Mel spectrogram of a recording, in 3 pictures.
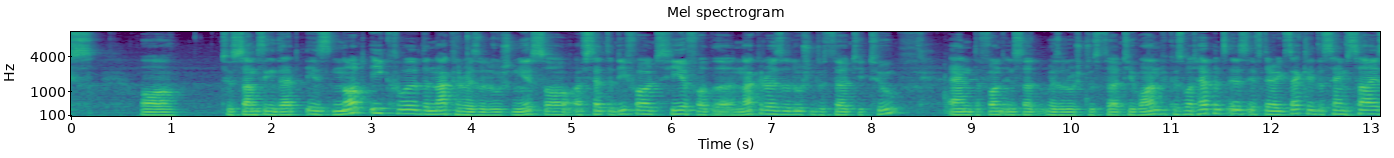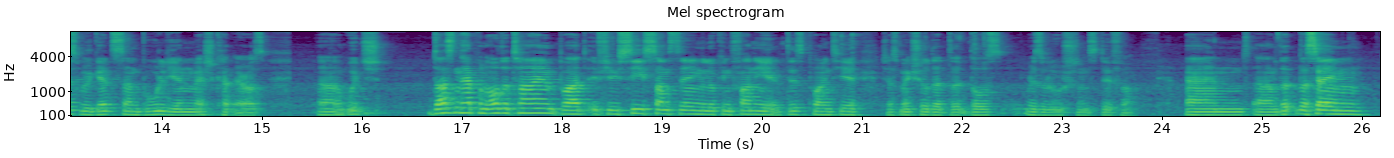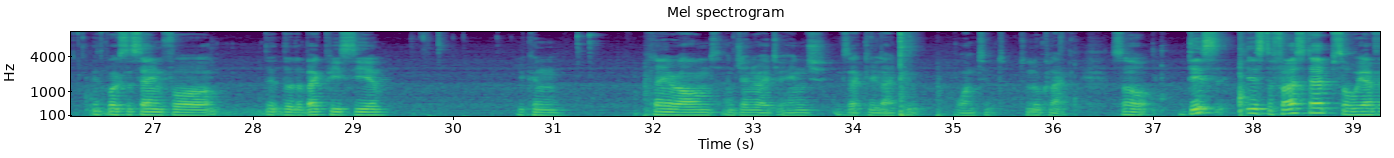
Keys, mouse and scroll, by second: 10.1 middle click, 11.7 click, 14.0 middle click, 15.6 middle click, 16.1-16.4 scroll up 1, 16.4 shift+middle click, 20.7 click, 23.4-23.7 scroll down 1, 25.1 middle click, 27.5 middle click, 29.5 click, 31.2 click, 35.5-36.2 scroll down 3, 36.2 middle click, 37.4-38.1 scroll up 1, 38.1-38.8 scroll down 3, 38.8 middle drag.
